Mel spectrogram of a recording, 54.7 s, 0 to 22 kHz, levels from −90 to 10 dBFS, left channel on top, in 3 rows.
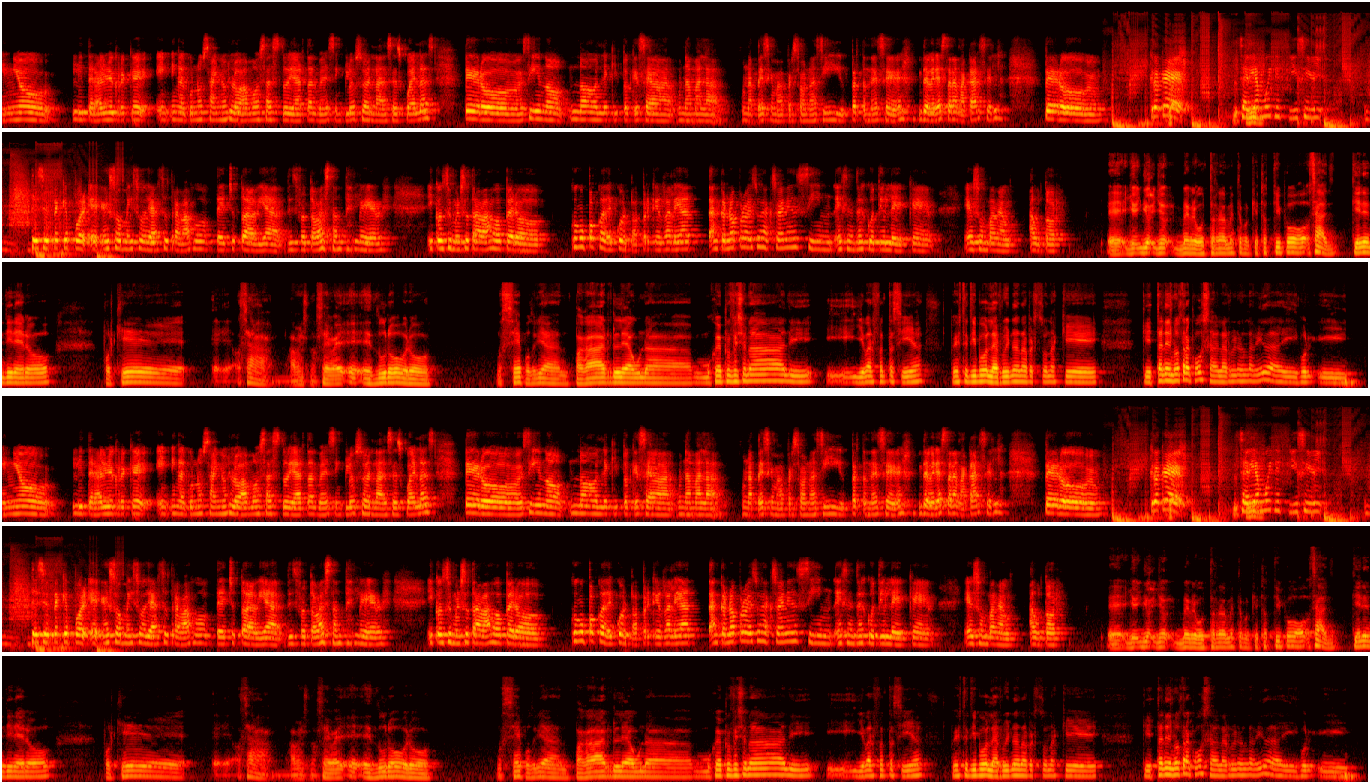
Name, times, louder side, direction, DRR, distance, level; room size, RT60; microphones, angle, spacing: voice 1, 0.0-9.6 9.9-14.7 15.3-15.8 16.5-17.6 18.2-25.4 25.8-30.7 31.1-31.7 31.9-32.4, right 1 dB, ahead, 2.6 m, -31 dB
sound 1, 14.7-19.9, left 1 dB, 20° left, 1.1 m, -41 dB
voice 2, 16.4-16.8 33.0-37.1 37.8-38.9 39.3-42.2 43.1-48.8 49.1-51.1 51.7-54.4, left 3 dB, 65° left, 0.9 m, -31 dB
16.0 x 13.0 x 3.7 m
head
